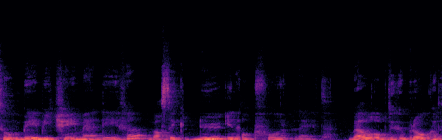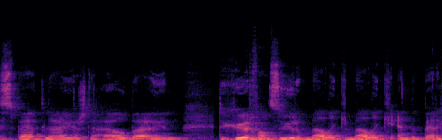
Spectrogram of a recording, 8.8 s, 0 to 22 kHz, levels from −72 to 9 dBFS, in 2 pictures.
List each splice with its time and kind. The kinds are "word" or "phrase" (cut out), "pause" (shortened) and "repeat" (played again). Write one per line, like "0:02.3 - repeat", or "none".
0:01.8 - word
0:02.4 - phrase
0:03.4 - pause
0:04.4 - word
0:06.6 - pause
0:07.9 - repeat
